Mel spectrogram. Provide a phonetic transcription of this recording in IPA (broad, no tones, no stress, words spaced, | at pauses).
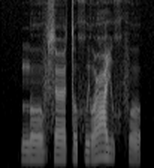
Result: n̪oːvsœːtɔxʷ joʕiːxʷfo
